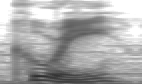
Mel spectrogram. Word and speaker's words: KOORUI: from a brand named kuri from what I've seen online that's how you pronounce it but I haven't found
